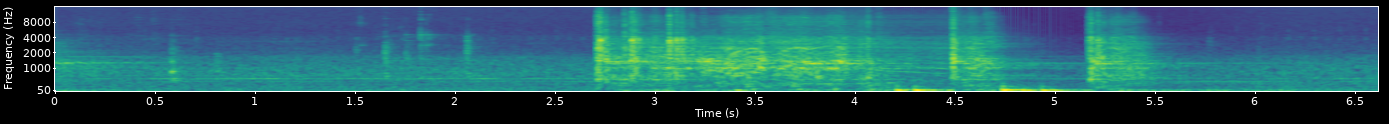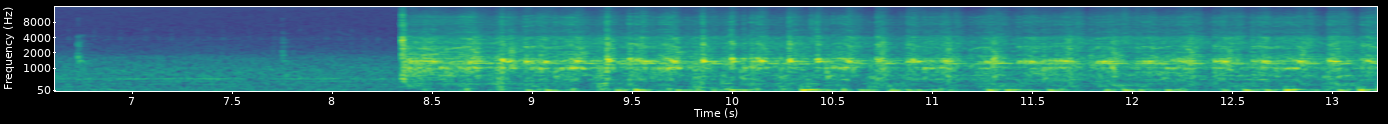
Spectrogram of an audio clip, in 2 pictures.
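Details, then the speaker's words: Ransomes Bobcat mower with Mitsubishi K3D diesel, first start after 9 years, starting fluid used. Repeated cranking bursts with brief uneven firing that dies back each time; won't keep running. Owner is considering the head. "man this thing is so close to going you can you can hear it wanting to just jump huh"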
